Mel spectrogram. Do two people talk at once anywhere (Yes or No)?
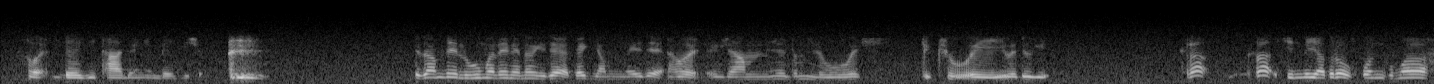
No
